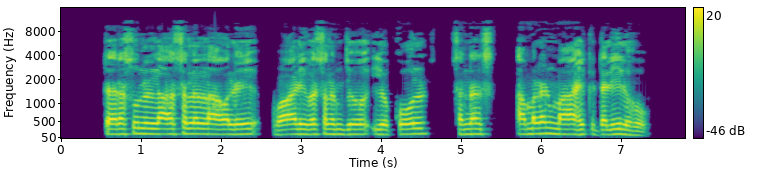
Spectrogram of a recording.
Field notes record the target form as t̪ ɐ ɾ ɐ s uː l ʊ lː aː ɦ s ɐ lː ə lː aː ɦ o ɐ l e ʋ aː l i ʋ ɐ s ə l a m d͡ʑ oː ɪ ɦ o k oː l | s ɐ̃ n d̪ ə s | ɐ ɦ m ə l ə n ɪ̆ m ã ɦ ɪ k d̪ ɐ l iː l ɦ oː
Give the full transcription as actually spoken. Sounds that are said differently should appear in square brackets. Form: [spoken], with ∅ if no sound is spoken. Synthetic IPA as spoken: t̪ ɐ ɾ ɐ s uː l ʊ lː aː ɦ s ɐ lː ə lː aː ɦ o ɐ l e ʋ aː l i ʋ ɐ s ə l [ə] m d͡ʑ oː ɪ ɦ o k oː l | s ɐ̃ n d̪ ə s | ɐ [∅] m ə l ə n ɪ̆ m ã ɦ ɪ k d̪ ɐ l iː l ɦ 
